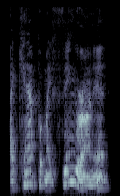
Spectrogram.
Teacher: I can't put my finger on it we use pause intonation the voice goes up on the last stressed word before the comma then wavers down and up slightly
